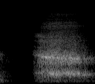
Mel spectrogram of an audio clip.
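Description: A single sharp inhale during a breathing exercise, a short close gasp of breath after a brief quiet pause.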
